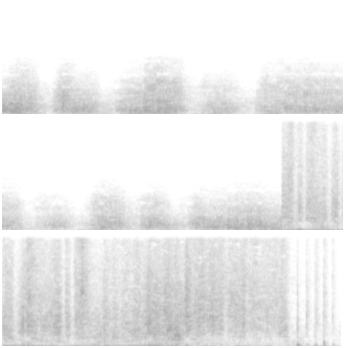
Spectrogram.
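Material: Fabric.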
